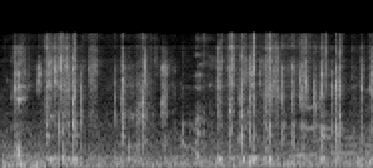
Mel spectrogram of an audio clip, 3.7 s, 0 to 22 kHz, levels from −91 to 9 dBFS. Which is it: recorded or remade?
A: remade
